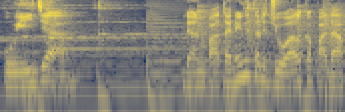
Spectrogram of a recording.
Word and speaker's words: Ouija: Cara baca yang benar adalah Ouija.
